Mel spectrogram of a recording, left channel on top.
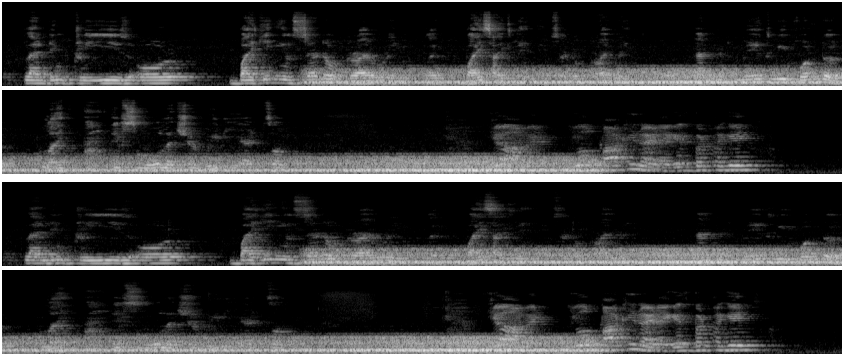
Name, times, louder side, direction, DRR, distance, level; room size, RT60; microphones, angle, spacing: voice 1, 0.2-1.8 2.3-6.4 6.9-8.5 8.8-11.3, left 3 dB, 75° left, 7 dB, 0.4 m, -23 dB
sound 1, 3.0-14.4, equal, 20° right, 0.8 m, -17 dB
voice 2, 12.8-16.1, right 1 dB, 65° right, 2 dB, 0.6 m, -26 dB
3.7 x 2.3 x 2.9 m, 0.66 s
head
